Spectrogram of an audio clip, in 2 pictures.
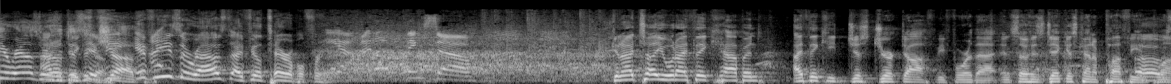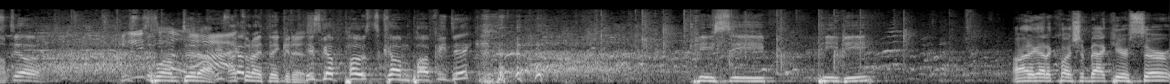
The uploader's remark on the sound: Perfect: LIVE! LIVE from Largo in Los Angeles.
